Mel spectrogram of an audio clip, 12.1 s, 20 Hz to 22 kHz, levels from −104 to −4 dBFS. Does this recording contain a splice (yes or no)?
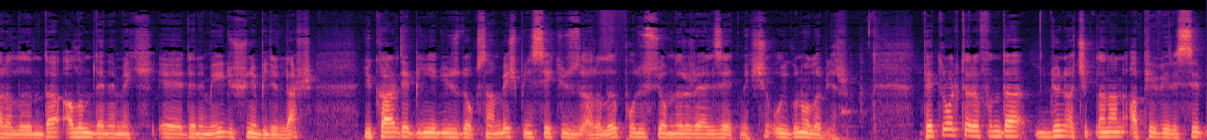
yes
